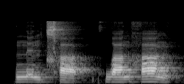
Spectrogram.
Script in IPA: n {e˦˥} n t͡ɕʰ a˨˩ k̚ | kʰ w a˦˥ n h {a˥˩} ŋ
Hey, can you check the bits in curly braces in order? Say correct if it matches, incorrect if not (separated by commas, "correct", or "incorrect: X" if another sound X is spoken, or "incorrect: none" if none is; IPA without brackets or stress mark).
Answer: incorrect: e˧, correct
